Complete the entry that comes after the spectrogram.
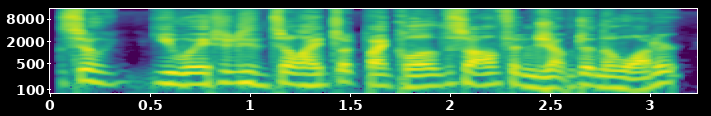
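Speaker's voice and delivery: accusing. Acted. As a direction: throw the accusation at him.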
